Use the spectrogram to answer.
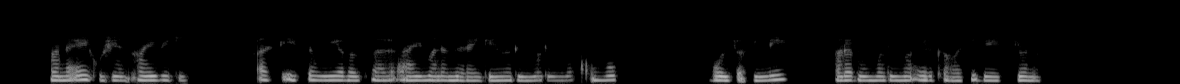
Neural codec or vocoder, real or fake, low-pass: codec, 24 kHz, 1 kbps, SNAC; fake; 3.6 kHz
